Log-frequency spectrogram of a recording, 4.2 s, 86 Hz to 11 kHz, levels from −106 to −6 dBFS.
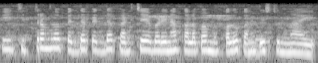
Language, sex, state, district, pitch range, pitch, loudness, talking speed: Telugu, female, Telangana, Mahabubabad, 215-250 Hz, 225 Hz, -14 LUFS, 125 wpm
